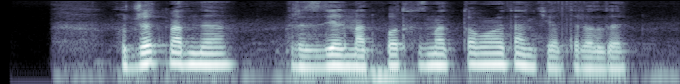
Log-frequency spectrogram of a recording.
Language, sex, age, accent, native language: Uzbek, male, 18-24, Farg'ona, Uzbek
